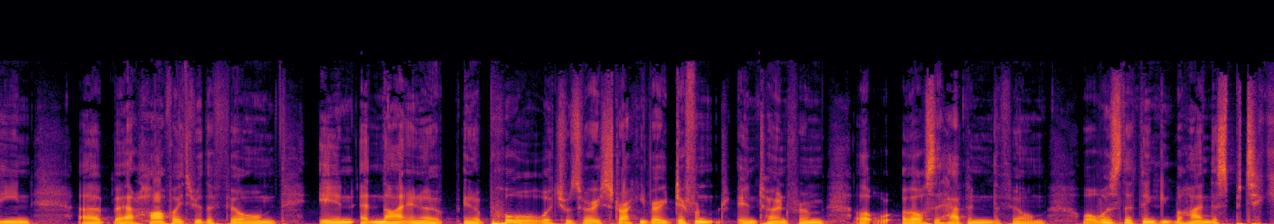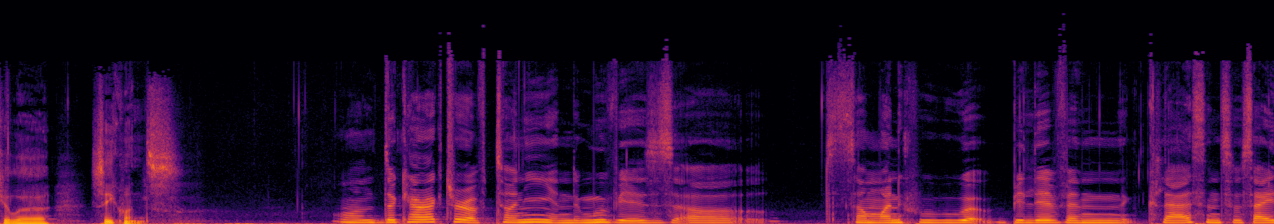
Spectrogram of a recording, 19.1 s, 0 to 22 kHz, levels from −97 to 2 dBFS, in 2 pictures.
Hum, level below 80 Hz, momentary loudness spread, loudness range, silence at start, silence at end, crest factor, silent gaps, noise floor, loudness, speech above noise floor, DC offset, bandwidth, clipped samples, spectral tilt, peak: none; -32 dBFS; 14 LU; 11 LU; 0 s; 0 s; 16 dB; none; -42 dBFS; -20 LUFS; 22 dB; under 0.1%; 15 kHz; under 0.1%; -7 dB/octave; -2 dBFS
